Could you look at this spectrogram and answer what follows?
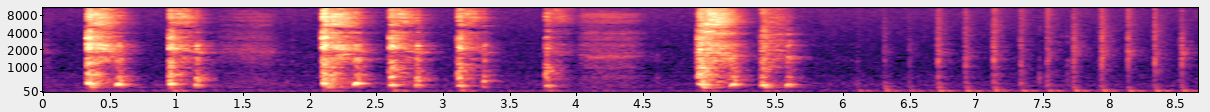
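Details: Girl coughing, worried her voice won't recover in time: about eight harsh, dry cough bursts, some in pairs, followed by a run of quick faint clicks.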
